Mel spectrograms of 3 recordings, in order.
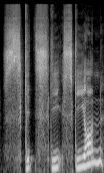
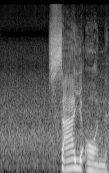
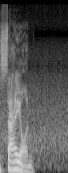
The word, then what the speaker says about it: Scion: There's there skion. Scion. How would you pronounce that? Sion. Yeah. Okay. The scion.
